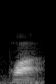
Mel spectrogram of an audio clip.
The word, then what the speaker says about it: 봐: If you're having trouble with the pronunciation of 봐, then think of it as B-W-A, 봐. It's kind of an in-between pronunciation between O and A.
